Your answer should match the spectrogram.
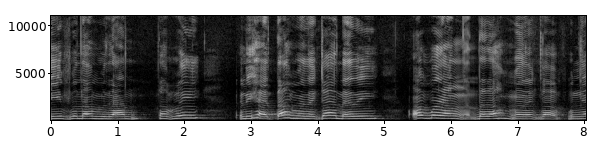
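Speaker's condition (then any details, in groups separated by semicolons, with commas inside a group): Cerebral palsy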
